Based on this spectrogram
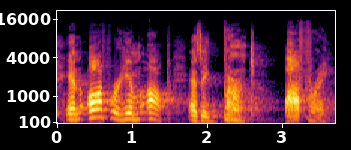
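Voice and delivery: decree it with full force; commanding God. Acted. God's command, end.

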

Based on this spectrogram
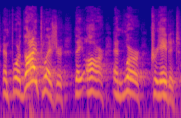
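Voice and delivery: loud, ringing pulpit voice; full-force preaching. Acted. Preacher thundering scripture to the church, loud and ringing. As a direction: preach it out big to the congregation.

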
